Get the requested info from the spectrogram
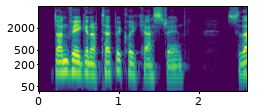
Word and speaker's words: Dunvegan: Okay, so it's Ian McLeod, independently bottled, Rosebank 91, Dunvegan, I think is how you pronounce it. – Dunvegan, yeah.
